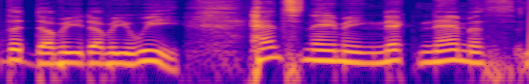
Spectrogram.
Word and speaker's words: Namath: It's pronounced Nick Namath, which sounds even more badass.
